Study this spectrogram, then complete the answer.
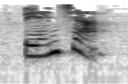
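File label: "廉价" Mandarin Chinese; chinese-flashcards; hsk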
